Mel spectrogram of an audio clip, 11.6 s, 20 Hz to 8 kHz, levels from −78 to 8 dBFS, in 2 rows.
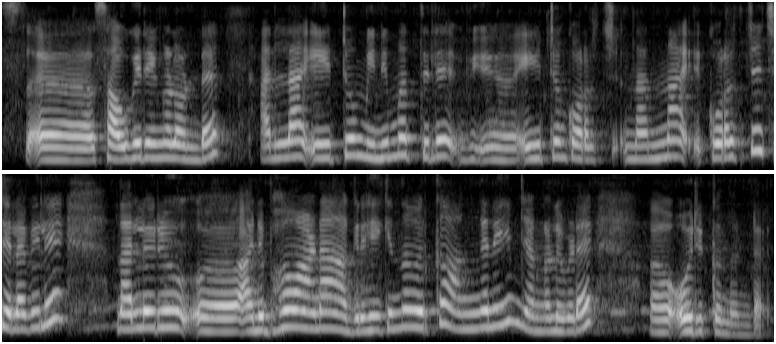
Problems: constant background noise, low volume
